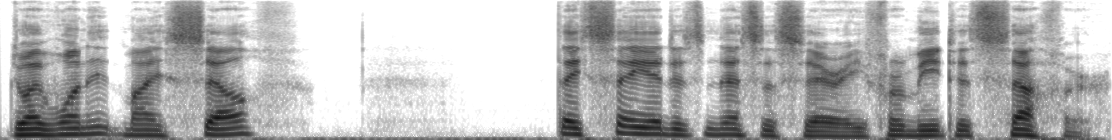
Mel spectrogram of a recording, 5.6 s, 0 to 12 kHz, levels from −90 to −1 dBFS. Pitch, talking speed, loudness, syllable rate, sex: 130 Hz, 150 wpm, -17 LUFS, 4.6 syllables/s, male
